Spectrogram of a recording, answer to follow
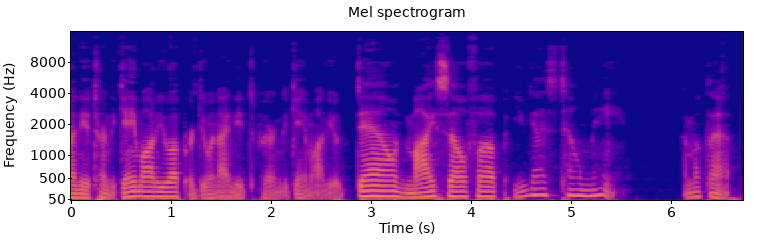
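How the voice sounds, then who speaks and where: A soft-spoken man talks at a fairly quick pace with a fairly low pitch and ordinary pitch variation. The recording is very clean, with a silent background. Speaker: gaming streamer. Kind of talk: casual chat.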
